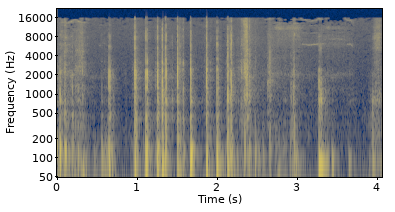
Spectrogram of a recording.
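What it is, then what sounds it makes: Cardboard tissue box scratched. An orange Kleenex cardboard tissue box, hollow and rectangular, is held in both hands and scratched and rubbed with fingernails. The result is a quick, irregular series of short, dull, low tapping and scraping sounds with almost no ring, interspersed with faint brighter scratches.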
